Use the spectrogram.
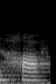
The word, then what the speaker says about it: half: Keep calm and have the salmon ready in half an hour?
